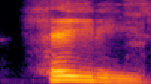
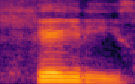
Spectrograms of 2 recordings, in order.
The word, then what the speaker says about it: Hades: because you say it Hades you don't say you don't pronounce the h is Hades like that gives you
